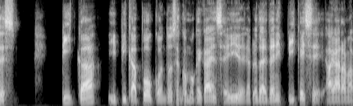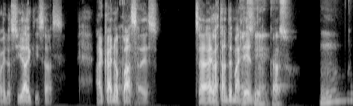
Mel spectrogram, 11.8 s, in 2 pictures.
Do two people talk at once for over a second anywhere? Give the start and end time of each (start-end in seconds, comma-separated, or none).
none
